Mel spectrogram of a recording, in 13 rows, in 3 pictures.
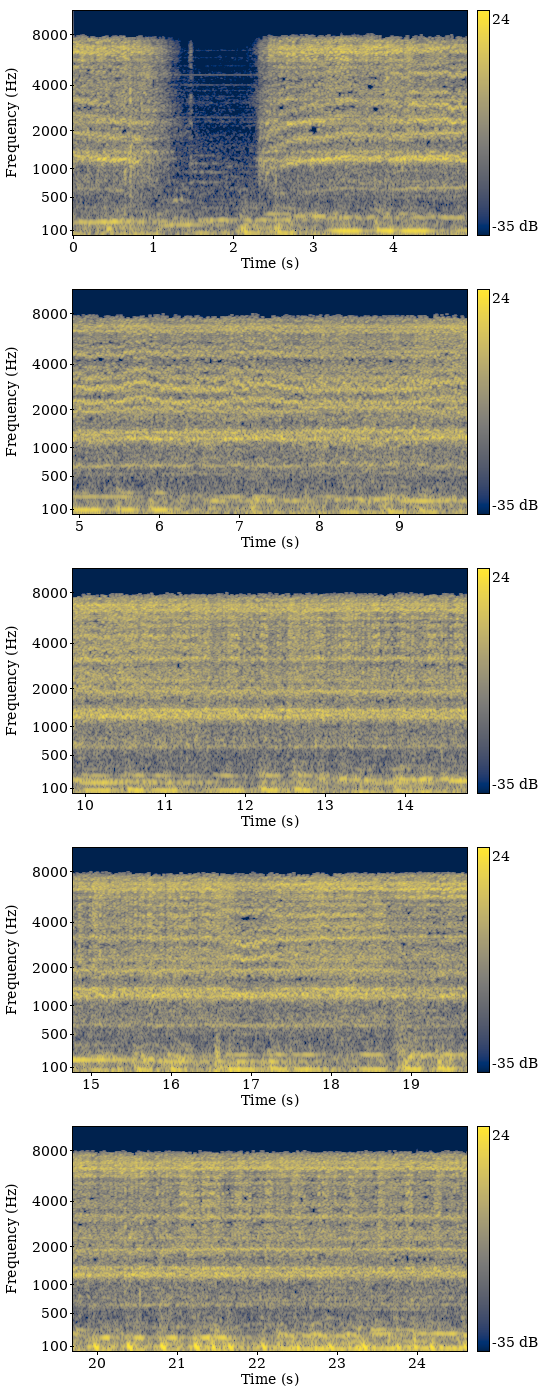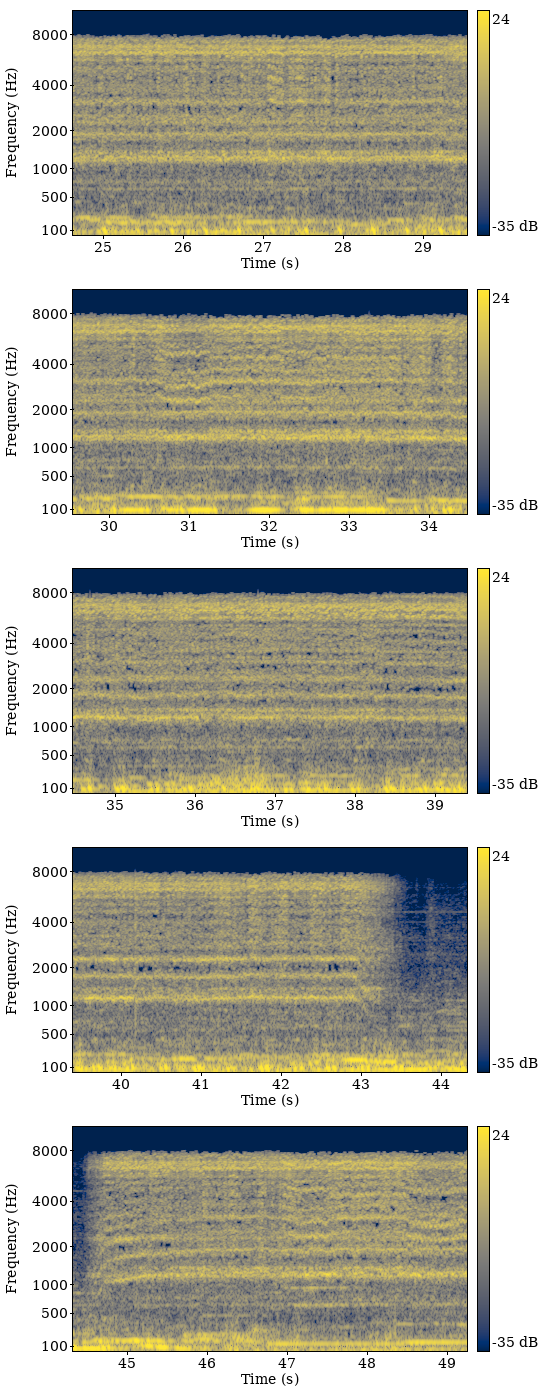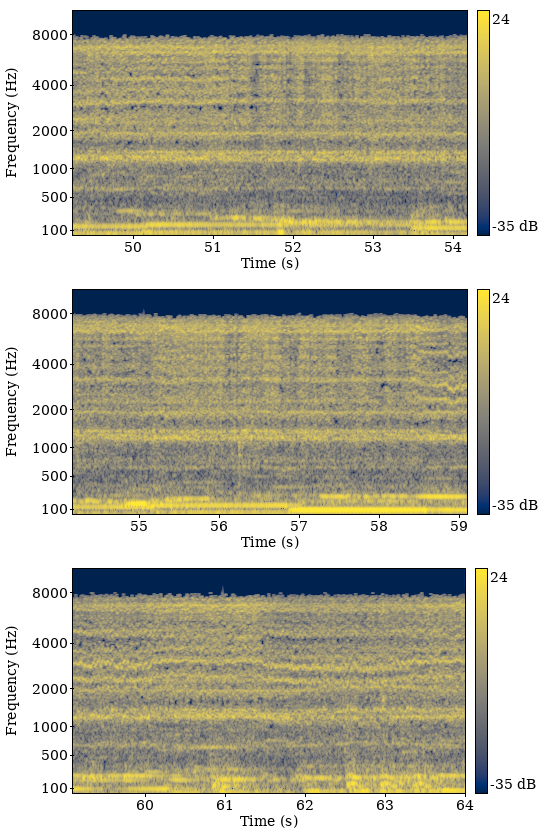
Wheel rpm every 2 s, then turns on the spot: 80, 120, 160, 160, 160, 170, 170, 170, 170, 170, 170, 170, 170, 170, 160, 160, 160, 160, 160, 150, 150, 80, 100, 160, 170, 170, 170, 170, 170, 160, 160, 160.
none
